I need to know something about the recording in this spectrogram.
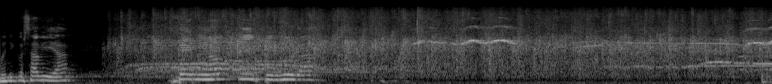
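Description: A crowd of people talks and murmurs.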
